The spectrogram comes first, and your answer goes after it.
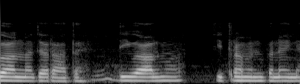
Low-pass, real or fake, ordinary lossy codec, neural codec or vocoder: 7.2 kHz; real; MP3, 48 kbps; none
